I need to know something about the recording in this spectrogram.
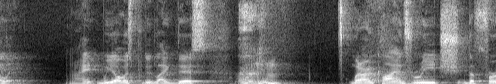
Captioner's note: clears throat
